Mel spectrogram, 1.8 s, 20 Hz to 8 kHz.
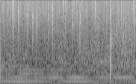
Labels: {"label": "biophony, midshipman", "recorder": "SoundTrap 500"}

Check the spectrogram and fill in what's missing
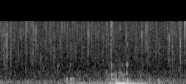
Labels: {"label": "biophony", "recorder": "SoundTrap 300"}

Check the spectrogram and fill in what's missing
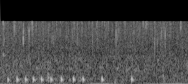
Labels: {"label": "biophony, pulse", "recorder": "SoundTrap 500"}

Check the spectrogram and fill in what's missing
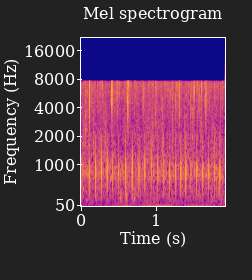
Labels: {"label": "biophony, rattle", "recorder": "SoundTrap 500"}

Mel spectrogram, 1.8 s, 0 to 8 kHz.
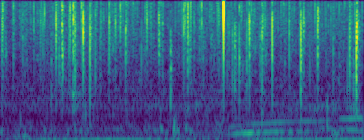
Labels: {"label": "biophony", "recorder": "SoundTrap 300"}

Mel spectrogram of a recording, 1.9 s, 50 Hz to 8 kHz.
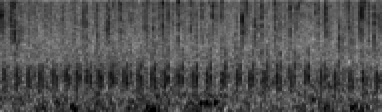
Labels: {"label": "biophony, rattle", "recorder": "SoundTrap 500"}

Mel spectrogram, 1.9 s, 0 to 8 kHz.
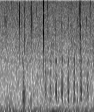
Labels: {"label": "biophony, grazing", "recorder": "SoundTrap 300"}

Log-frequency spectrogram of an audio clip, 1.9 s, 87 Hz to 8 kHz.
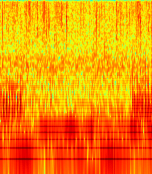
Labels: {"label": "biophony, midshipman", "recorder": "SoundTrap 500"}
{"label": "biophony, croak", "recorder": "SoundTrap 500"}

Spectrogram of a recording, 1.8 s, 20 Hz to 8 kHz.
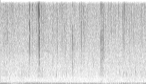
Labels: {"label": "anthrophony, boat engine", "recorder": "SoundTrap 500"}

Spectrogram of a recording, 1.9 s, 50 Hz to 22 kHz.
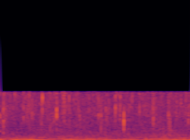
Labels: {"label": "biophony, midshipman", "recorder": "SoundTrap 500"}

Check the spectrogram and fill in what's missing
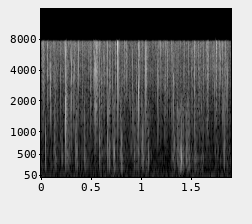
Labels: {"label": "biophony, sea urchins (Echinidae)", "recorder": "SoundTrap 600 or HydroMoth"}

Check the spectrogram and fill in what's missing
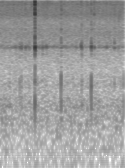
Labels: {"label": "ambient", "recorder": "HydroMoth"}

